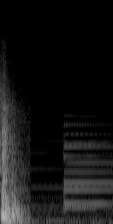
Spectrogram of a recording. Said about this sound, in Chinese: 我一边想着这些无聊的问题。一边把厨房门关上，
